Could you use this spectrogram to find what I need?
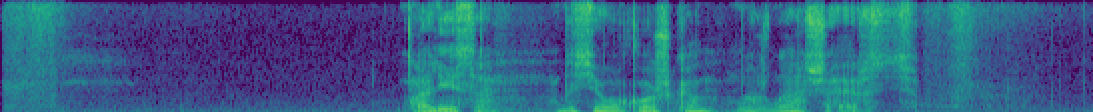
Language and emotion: Russian, neutral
